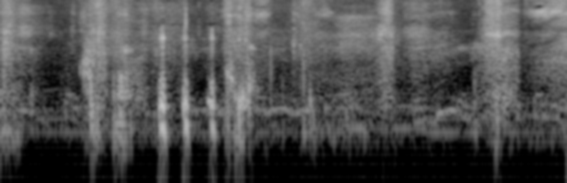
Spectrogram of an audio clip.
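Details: Bulldog indoors freaking out over a ceiling fan: a burst of short, sharp, noisy barks and huffs, three quick ones clustered together mid-clip, then scattered breathy sounds in a small room.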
